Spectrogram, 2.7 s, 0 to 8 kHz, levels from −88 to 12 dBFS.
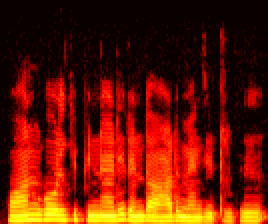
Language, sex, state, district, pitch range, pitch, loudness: Tamil, female, Tamil Nadu, Kanyakumari, 145-175 Hz, 160 Hz, -12 LUFS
